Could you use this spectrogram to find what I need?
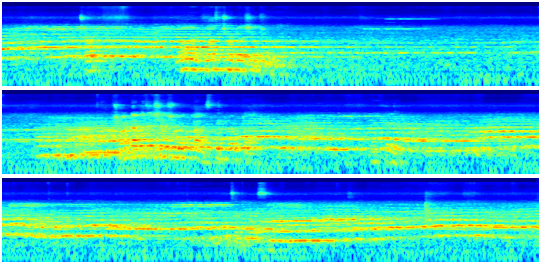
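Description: Music plays from a television's loudspeaker.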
